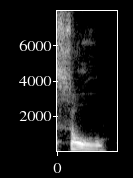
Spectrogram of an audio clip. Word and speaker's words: Seoul: So you have that Seoul, or is it pronounced Seoul? But it sounds like it's soul, like the actual human soul. Yeah, it does sound like that. It is.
